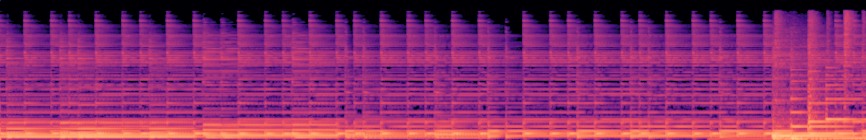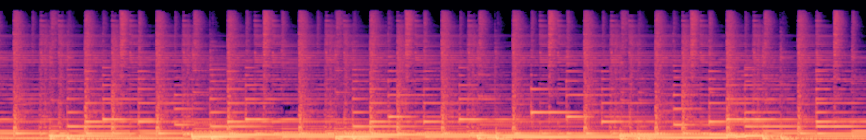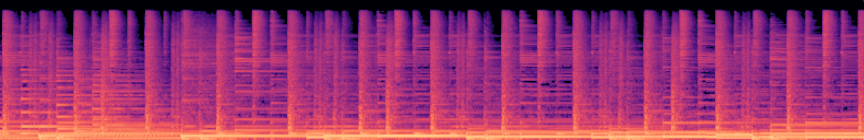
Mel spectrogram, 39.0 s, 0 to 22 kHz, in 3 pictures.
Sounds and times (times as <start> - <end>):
Music: 0.0 - 38.9.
